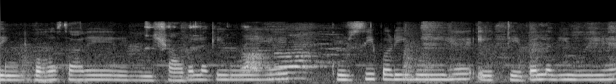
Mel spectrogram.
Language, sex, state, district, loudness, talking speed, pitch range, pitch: Hindi, female, Punjab, Pathankot, -17 LUFS, 175 wpm, 210-225 Hz, 215 Hz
